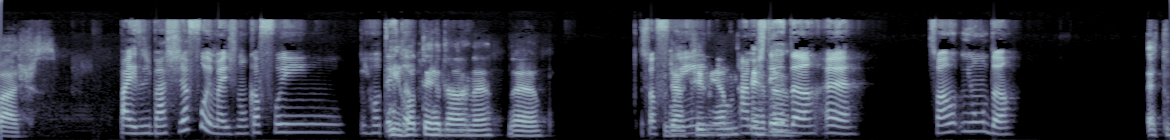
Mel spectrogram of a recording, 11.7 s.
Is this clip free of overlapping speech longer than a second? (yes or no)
no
